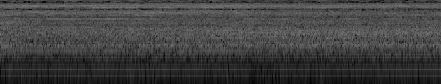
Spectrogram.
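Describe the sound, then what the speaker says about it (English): A heat gun blows steadily on poured resin in a swipe-method pour, a constant close-up whirring rush with a faint tonal hum and no talking. "You can hit that with that heat gun."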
